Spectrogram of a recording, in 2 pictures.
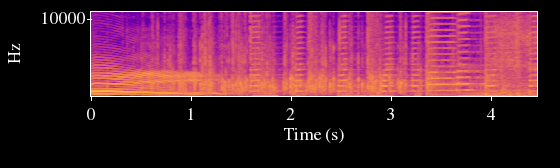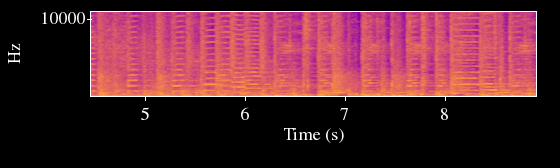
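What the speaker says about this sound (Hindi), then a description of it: "प्लीज आपकी भरपूर तालियों में वेलकम" A musical sting sweeps downward, then a television talk-show studio audience bursts into sustained, lively applause that carries on to the end.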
